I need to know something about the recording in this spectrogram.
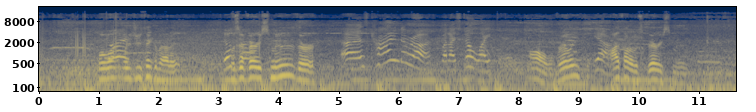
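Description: A young girl talks close by, with animation.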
